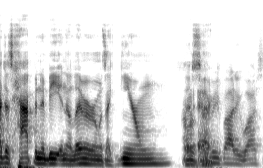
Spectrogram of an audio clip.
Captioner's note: impersonates electronic sound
